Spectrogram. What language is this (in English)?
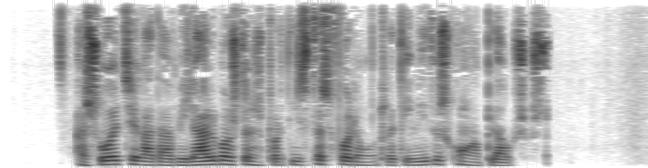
Galician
